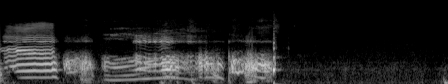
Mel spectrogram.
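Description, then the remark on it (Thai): A child's inspiratory stridor: a harsh, high-pitched crowing noise on breathing in, mixed with strained gasps and cough-like bursts, loud for about three seconds before falling silent. “ไอเนี้ยคือเสียงเสียงที่แบบว่าตอนตอนหายใจเข้า”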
